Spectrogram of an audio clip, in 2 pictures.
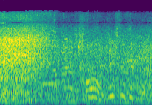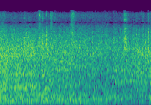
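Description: A crowd of adults chatters outdoors along a busy street.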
